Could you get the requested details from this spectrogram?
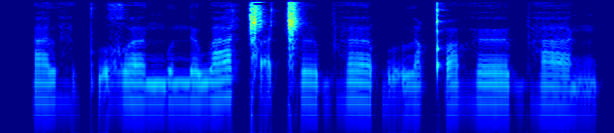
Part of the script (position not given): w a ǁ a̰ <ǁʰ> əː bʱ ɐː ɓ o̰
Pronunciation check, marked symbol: correct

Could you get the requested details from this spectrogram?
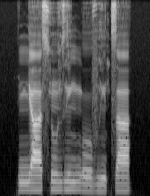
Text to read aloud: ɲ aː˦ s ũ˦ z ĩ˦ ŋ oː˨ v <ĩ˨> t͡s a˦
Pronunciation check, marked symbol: correct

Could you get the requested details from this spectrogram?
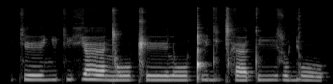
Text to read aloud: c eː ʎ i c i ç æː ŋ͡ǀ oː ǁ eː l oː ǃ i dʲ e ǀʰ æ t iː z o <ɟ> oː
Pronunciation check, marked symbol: correct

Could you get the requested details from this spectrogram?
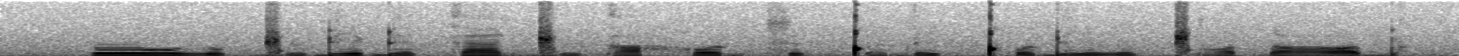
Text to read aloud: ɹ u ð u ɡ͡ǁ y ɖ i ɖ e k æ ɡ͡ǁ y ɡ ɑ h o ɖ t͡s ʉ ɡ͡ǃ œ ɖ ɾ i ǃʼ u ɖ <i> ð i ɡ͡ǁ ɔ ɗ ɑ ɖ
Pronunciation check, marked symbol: correct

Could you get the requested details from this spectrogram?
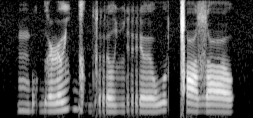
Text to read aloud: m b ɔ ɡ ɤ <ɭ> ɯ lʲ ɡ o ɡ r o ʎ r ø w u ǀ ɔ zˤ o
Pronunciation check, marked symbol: correct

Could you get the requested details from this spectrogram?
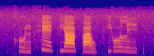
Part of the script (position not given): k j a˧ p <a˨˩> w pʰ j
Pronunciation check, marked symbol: correct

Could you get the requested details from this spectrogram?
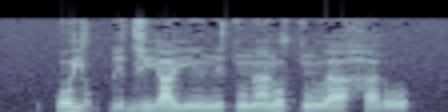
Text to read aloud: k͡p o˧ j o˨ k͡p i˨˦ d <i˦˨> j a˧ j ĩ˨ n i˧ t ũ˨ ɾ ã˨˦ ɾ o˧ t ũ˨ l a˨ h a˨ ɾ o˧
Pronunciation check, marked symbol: correct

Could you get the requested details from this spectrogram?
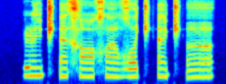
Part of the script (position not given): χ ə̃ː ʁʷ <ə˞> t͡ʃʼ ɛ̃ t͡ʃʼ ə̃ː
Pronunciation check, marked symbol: incorrect: ʌ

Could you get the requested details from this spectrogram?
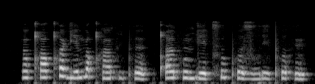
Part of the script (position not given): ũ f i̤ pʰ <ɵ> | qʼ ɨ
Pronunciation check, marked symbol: correct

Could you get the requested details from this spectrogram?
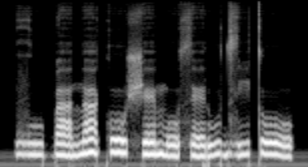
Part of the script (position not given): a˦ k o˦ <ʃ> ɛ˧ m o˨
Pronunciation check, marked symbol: correct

